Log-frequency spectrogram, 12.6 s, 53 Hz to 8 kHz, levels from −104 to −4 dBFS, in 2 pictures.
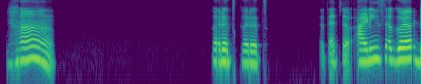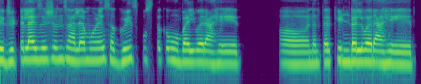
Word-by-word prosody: हां. 225 Hz, +2 st, -1 dB, 2.4 s
खरंच, 205 Hz, -1 st, -2 dB
खरंच. 185 Hz, -2 st, -5 dB, 0.8 s
तर -, -, -20 dB
त्याचं -, -, -8 dB, 0.2 s
आणि 220 Hz, +4 st, +1 dB
सगळं 230 Hz, 0 st, +2 dB
डिजिटलायझेशन 230 Hz, +3 st, +3 dB
झाल्यामुळे 220 Hz, 0 st, +1 dB
सगळीच 220 Hz, +1 st, -2 dB
पुस्तकं 225 Hz, -1 st, -7 dB
मोबाईलवर 200 Hz, -2 st, +1 dB
आहेत. 185 Hz, -1 st, -2 dB, 0.6 s
अ, 190 Hz, -, -12 dB, 0.4 s
नंतर 185 Hz, +1 st, -2 dB
Kindleवर 205 Hz, -1 st, +4 dB
आहेत. 180 Hz, -2 st, 0 dB
210 Hz, 80 wpm, -24 LUFS, 195-225 Hz, 2.4 s, Kindleवर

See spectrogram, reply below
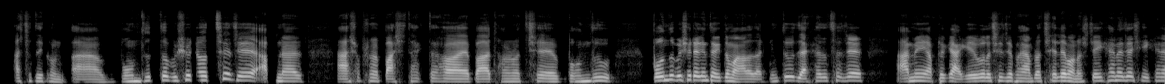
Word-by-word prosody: আচ্ছা, 145 Hz, +2 st, -7 dB
দেখুন 140 Hz, -4 st, -4 dB, 0.2 s
আ -, -, 0 dB, 0.4 s
বন্ধুত্ব 145 Hz, +6 st, -1 dB
বিষয়টা 195 Hz, +2 st, 0 dB
হচ্ছে 195 Hz, +7 st, -3 dB
যে, 190 Hz, -, +3 dB, 0.2 s
আপনার 150 Hz, -3 st, 0 dB, 0.4 s
আ -, -, +3 dB
সবসময় 155 Hz, -1 st, -4 dB
পাশে 130 Hz, 0 st, 0 dB
থাকতে 145 Hz, 0 st, -9 dB
হয়, 135 Hz, -1 st, +5 dB
বা 125 Hz, -, +5 dB
ধরেন 135 Hz, 0 st, -4 dB
হচ্ছে 130 Hz, +3 st, -6 dB, 0.3 s
বন্ধু, 145 Hz, +5 st, 0 dB, 0.6 s
বন্ধু 185 Hz, +4 st, +5 dB
বিষয়টা 200 Hz, -1 st, +4 dB
কিন্তু 190 Hz, -1 st, +2 dB
একদম 165 Hz, -2 st, +2 dB
আলাদা। 125 Hz, -1 st, 0 dB
কিন্তু 150 Hz, +5 st, -5 dB, 0.2 s
দেখা 135 Hz, +4 st, -1 dB
যাচ্ছে, 165 Hz, +2 st, -5 dB
যে, 180 Hz, -, +5 dB, 0.5 s
আমি 160 Hz, +4 st, +2 dB
আপনাকে 155 Hz, +1 st, -1 dB
আগেই 140 Hz, +5 st, +1 dB
বলেছি, 160 Hz, +1 st, +1 dB
যে, 165 Hz, -, +3 dB
ভাই 145 Hz, -, 0 dB
আমরা 150 Hz, -, 0 dB
ছেলে 160 Hz, +1 st, +1 dB
মানুষ। 130 Hz, -3 st, 0 dB
যেইখানে 180 Hz, +3 st, 0 dB
যাই, 190 Hz, -, +2 dB
সেইখানে 170 Hz, +1 st, -4 dB
155 Hz, 195 wpm, -23 LUFS, 140-175 Hz, 0.6 s, হয়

